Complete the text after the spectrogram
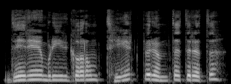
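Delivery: put-on very high, loud boy reporter voice; high-pitched reporter calling out to his subjects; eager school-paper reporter. A narrator's reading. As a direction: fire questions high and loud, like a pushy photographer.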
